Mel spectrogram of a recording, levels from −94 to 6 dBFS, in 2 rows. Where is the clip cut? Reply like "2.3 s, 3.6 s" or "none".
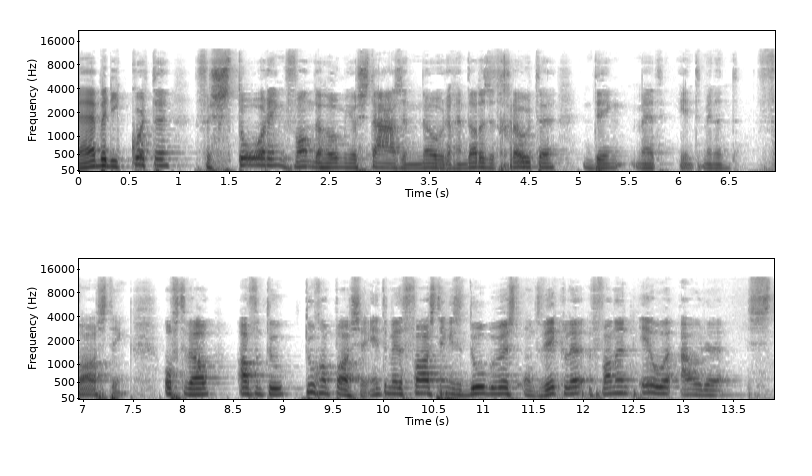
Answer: none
